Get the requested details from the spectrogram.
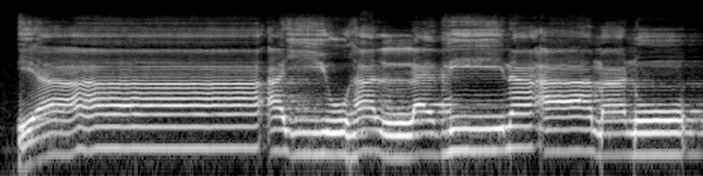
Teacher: Cara bacanya ya yang bertanda layar kita panjangkan 5 harokat atau 5 ketukan. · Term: mad jaiz munfasil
